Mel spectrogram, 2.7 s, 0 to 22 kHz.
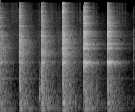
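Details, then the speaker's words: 1991 Camaro third gen brake service: new inner wheel bearing race driven into the aluminum hub with a slightly oversized race driver; five hammer blows, the last ringing higher and longer as the tone changes and the race bottoms out, fully seated. "Bottomed out, you could hear the tone change to higher pitch, and you also feel that it wasn't moving."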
